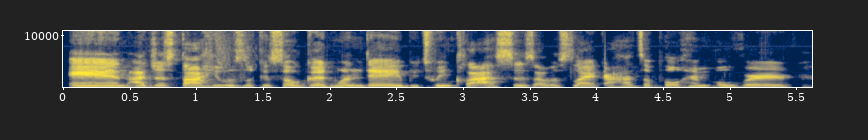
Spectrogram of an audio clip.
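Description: A woman's voice: medium pitch, flat delivery, moderate pace. A woman playing the one being courted on a role-play dating game show, flirty and playful. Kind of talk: casual role-play chat.

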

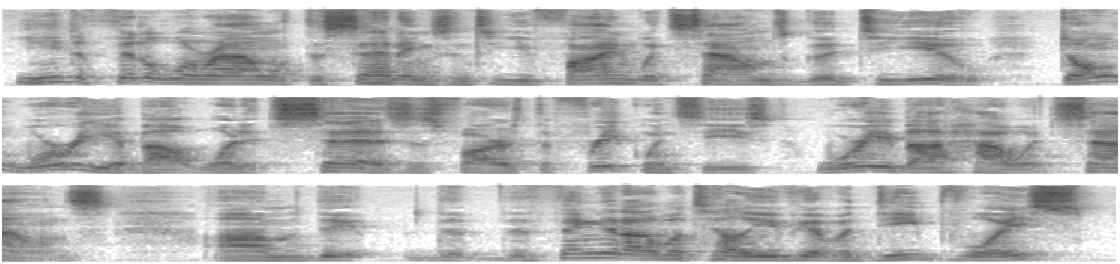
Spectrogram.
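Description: A husky middle-aged man hosts a home recording tutorial Q&A show, casually explaining things to camera as he answers viewer questions. His mid-range voice is animated, fairly quick and a bit bright, in a small furnished room at home.

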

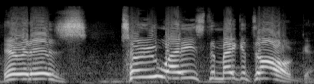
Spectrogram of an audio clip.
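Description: An Australian man in his thirties performs as a theatrical street magician at a night market outdoors, projecting to onlookers and cracking jokes during his patter. His very high, bright, forceful voice swings widely in pitch and moves slowly, captured on an outdoor camera with crowd noise and music behind.

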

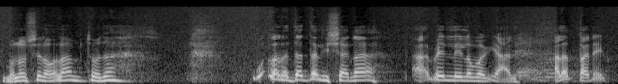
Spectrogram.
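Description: Animated rabbi preaching in a reverberant hall. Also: male voice, high-pitched, gravelly, slight background noise. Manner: animated, swings between shouting and hushed pleading. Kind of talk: sermon.

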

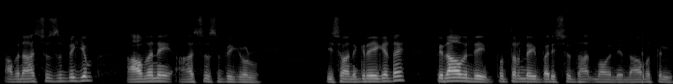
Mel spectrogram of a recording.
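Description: A man preaching a sermon, earnest and pleading, rising in force and then dropping soft. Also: medium pitch, quick pace, no echo.

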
